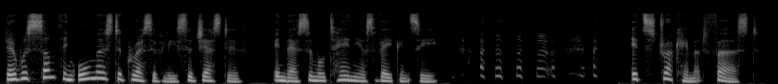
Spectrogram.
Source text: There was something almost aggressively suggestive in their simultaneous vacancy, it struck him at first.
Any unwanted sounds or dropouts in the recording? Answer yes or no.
yes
